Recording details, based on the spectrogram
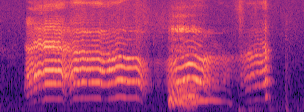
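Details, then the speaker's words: A young baby with breathing difficulty, seen by a GP, cries in strained, drawn-out wails with catches. The baby is forcing each breath, with recession beneath the ribs on inspiration. Finding: crying infant with breathing difficulty. "So, Mum, when I'm having a look at his chest, I can see what you mean. He really is struggling with the breathing, actually. Yeah. So he's sucking in underneath his rib every time he's breathing in."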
